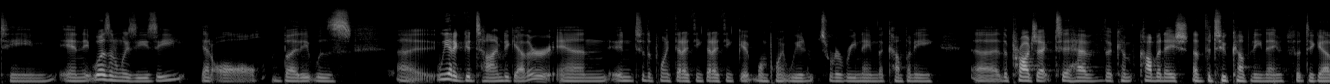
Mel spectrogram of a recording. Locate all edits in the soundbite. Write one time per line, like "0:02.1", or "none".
0:02.7
0:04.4
0:07.1
0:11.9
